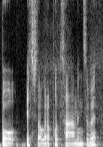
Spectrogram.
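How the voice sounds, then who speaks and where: A man's voice: on the low side, little pitch movement, a little fast, a little hiss or hum. A man hosting an informal podcast conversation, talking in an earnest, supportive way. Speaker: podcast host.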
